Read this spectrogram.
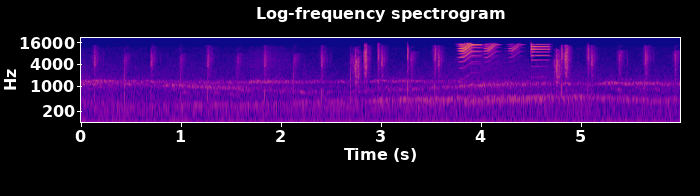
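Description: Running footsteps clang on metal stairs.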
